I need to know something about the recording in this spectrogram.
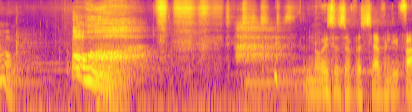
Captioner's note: groans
